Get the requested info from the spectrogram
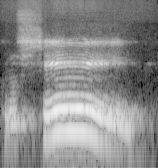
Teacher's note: A sílaba tônica aí é o che, que também possui um som fechado e que vai receber o acento circunflexo.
